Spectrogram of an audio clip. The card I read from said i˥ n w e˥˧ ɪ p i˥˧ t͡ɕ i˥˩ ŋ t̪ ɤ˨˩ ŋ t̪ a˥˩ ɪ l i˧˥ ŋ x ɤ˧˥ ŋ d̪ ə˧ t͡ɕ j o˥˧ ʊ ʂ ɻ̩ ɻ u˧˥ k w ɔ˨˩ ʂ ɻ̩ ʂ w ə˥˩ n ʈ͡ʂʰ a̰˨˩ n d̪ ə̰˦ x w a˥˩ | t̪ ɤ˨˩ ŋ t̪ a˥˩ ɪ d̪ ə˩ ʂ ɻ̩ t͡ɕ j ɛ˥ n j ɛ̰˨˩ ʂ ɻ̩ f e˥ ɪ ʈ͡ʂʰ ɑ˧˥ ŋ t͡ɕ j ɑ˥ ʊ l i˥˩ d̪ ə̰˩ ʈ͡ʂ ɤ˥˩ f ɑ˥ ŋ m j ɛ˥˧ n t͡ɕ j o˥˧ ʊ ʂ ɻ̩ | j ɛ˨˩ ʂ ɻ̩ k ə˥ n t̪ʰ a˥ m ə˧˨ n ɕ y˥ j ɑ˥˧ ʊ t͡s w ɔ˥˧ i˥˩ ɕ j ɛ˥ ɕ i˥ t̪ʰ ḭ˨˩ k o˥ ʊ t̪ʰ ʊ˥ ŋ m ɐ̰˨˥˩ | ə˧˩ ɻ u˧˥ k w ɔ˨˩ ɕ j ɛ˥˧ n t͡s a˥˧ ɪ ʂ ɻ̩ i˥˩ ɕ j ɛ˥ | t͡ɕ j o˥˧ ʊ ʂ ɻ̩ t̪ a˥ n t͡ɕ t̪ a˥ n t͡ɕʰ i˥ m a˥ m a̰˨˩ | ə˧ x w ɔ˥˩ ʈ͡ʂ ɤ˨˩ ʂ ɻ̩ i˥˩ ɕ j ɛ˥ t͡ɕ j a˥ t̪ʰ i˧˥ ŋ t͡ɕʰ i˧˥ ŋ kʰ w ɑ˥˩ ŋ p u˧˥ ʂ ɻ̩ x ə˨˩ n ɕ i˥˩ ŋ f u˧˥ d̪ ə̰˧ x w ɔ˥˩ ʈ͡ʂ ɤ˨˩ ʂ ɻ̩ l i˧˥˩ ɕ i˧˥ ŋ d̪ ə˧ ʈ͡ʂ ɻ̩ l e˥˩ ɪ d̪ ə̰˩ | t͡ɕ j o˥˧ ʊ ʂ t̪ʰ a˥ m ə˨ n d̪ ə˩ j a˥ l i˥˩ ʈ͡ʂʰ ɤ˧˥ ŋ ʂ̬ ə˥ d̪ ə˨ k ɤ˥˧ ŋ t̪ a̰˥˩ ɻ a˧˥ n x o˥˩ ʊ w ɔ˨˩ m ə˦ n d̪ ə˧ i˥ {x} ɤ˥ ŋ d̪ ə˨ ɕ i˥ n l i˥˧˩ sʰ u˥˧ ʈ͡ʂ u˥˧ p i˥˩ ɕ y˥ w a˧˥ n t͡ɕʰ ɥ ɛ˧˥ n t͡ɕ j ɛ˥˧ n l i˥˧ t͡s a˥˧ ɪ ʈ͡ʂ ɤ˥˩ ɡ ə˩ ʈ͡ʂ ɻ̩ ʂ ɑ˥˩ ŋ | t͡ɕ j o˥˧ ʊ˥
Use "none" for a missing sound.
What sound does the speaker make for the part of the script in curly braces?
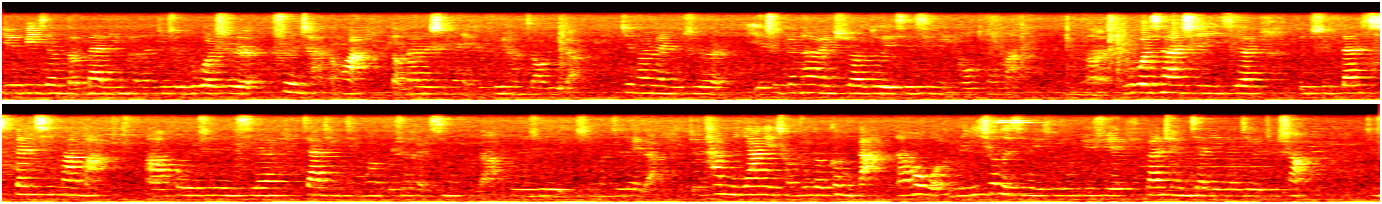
ʂ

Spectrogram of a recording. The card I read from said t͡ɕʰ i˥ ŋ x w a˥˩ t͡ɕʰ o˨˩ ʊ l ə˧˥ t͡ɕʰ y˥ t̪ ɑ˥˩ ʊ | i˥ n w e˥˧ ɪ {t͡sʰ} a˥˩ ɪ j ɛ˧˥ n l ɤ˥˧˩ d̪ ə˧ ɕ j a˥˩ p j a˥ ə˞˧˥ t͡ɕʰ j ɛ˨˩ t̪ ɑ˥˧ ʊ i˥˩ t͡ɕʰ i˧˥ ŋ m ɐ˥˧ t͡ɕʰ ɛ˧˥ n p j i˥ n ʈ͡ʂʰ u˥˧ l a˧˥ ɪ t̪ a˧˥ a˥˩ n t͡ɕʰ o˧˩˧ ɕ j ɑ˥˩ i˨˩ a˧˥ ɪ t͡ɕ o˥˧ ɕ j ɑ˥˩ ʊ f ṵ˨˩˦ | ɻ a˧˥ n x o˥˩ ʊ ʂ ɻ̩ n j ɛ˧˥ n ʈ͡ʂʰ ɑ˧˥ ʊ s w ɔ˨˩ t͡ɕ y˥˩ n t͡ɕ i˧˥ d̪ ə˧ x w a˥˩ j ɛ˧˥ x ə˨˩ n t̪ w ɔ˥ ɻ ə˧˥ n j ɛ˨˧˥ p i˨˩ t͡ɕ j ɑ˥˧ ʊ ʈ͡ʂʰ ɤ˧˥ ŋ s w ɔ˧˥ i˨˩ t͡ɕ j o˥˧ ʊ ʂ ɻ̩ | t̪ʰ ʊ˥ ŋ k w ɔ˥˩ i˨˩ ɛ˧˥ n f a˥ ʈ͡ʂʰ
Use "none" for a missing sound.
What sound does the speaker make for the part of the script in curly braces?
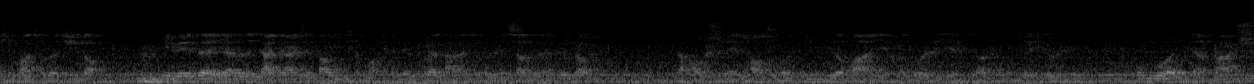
t͡s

